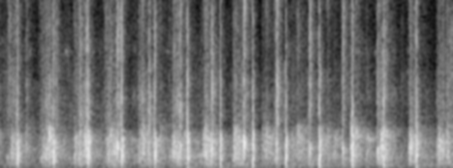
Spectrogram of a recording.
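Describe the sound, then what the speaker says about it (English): Applause at a religious lecture, with sharp, distinct hand claps in a fairly regular rhythm, close and fairly loud, suggesting a smaller group clapping together rather than a dense crowd roar. "Give yourselves a warm round of applause."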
